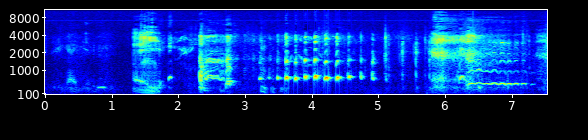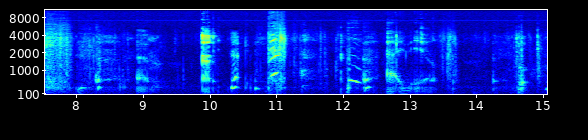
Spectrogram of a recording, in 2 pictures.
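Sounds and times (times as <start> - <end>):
girl giggling: 1.8 - 7.4, 10.7 - 11.2, 12.0 - 12.6.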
